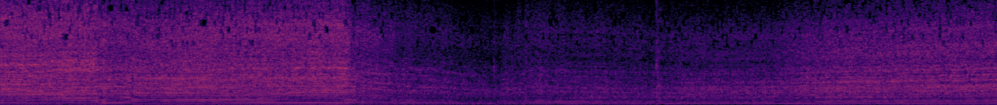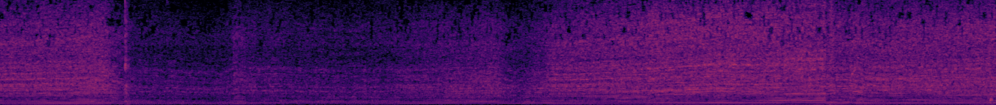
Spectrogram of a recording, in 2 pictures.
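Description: Racing trucks roar steadily around an oval track, loud and continuous engine drone with rising and falling pitch as they accelerate and pass, no talk over it.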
